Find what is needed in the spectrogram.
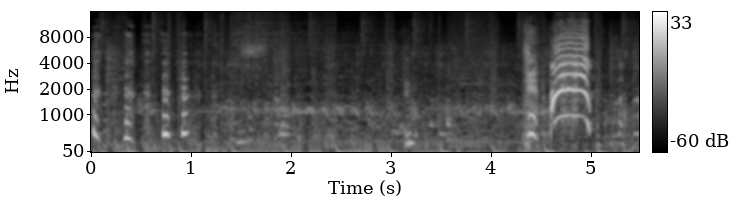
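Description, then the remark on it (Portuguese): Chickens on a farm cluck in short, scattered bursts, then one lets out a loud, drawn-out squawk near the end over a low background murmur. “Onde é que tem um monte de galinha se exibindo e não é reality show?”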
